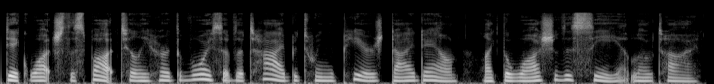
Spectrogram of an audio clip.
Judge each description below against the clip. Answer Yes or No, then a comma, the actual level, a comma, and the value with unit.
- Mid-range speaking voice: Yes, medium, 175 Hz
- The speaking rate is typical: No, fast, 220 wpm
